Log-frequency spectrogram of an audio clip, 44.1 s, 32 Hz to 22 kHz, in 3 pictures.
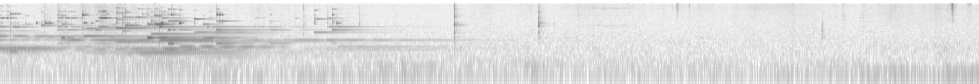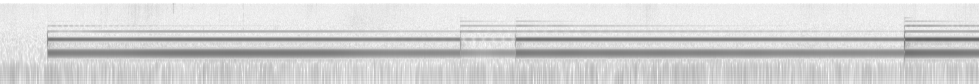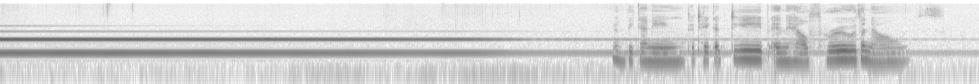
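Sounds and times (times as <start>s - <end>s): singing bowl struck with mallet: 15.4s - 44.0s.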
